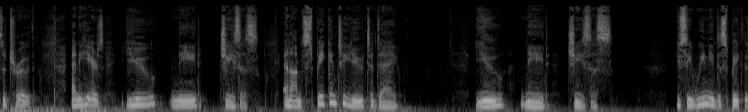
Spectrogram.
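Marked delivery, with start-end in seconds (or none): 1.8-3.9 slow, weighty delivery of each word; drawn-out pronouncement; slow emphatic. Shown as a demonstration. Preacher stresses message. 7.1-9.2 slow, pointed, straight at the listener; deliberate direct appeal. Shown as a demonstration. Repeats directly to audience.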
